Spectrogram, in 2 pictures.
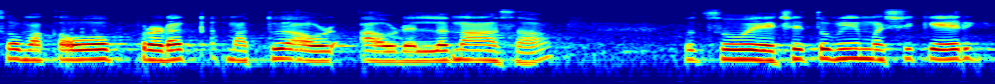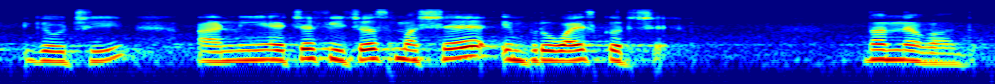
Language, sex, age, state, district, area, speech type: Goan Konkani, female, 18-30, Goa, Bardez, urban, spontaneous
